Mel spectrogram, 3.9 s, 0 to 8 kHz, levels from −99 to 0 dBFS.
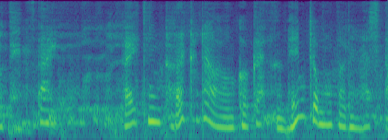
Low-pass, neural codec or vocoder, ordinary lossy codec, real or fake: none; codec, 16 kHz, 1 kbps, FunCodec, trained on Chinese and English, 50 frames a second; none; fake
